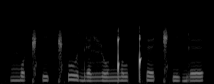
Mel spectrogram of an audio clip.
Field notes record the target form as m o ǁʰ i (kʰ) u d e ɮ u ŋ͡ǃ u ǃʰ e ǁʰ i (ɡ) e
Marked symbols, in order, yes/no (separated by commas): no, yes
